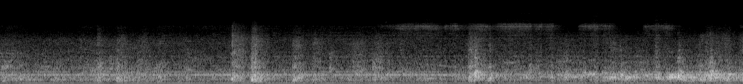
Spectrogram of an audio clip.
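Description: Inside a Meitetsu 4000 series electric train running along the line: steady running noise with several clacks of the wheels over rail joints between about two and five seconds in.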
